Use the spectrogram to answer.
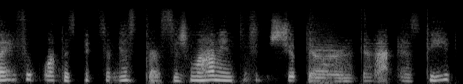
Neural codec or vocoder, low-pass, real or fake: codec, 44.1 kHz, 0.9 kbps, DAC; 14.4 kHz; fake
